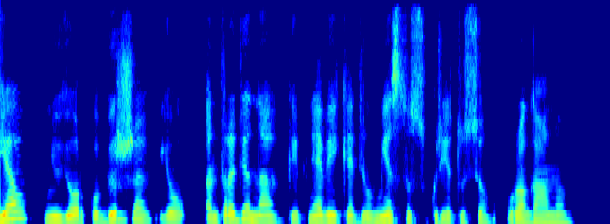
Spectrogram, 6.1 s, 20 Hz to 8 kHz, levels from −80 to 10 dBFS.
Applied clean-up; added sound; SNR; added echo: none; none; none; none.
